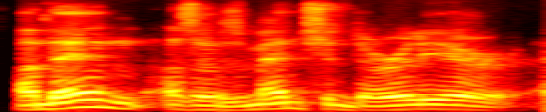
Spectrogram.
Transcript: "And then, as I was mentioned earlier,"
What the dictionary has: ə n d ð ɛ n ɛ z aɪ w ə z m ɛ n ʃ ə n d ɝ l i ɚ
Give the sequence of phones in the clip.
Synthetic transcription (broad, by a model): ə n ð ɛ n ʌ z aɪ w ə z m ɛ n ʃ ə n d ɝ l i ɚ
